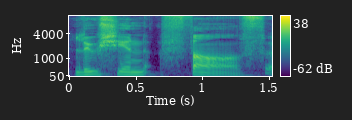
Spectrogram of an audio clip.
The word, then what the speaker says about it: Lucien Favre: Producer Ben is so scared about my inability to pronounce foreign names that he's written this phonetically. Lucien Favre.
